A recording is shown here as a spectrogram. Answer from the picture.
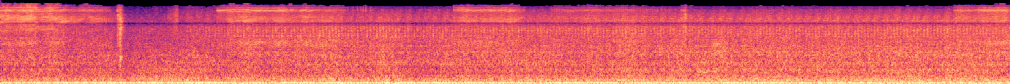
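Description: Boat's outboard motor running steadily under a constant low rumble, with the rushing wash of fast river water around the hull.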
